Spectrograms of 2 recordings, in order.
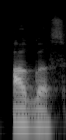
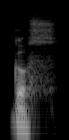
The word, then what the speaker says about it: agus: So even though we have agus with stress on the a, you will find it pronounced everywhere as these different ways. So you can find it as agus, but also gus, us, is, and even very often as just s.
